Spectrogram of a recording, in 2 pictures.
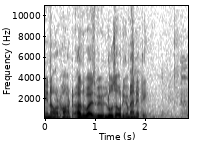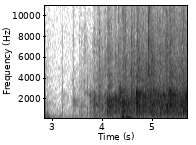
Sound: applause

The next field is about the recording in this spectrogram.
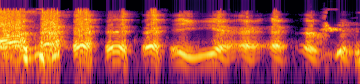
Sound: laughs

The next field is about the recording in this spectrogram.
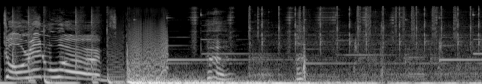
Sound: vinyl scratches

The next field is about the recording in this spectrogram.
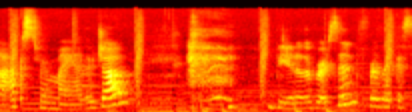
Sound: laughing

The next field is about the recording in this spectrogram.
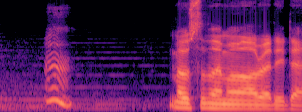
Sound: grunts

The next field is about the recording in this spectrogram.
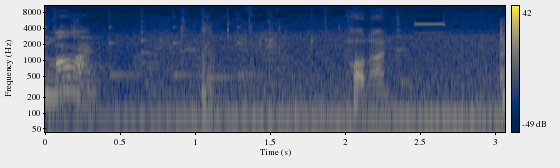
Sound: phone ringing

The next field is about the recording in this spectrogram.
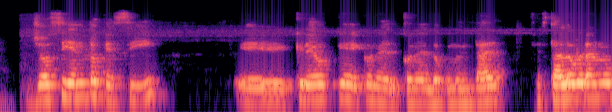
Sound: speaking in foreign language

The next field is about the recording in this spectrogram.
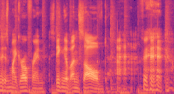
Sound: laughs

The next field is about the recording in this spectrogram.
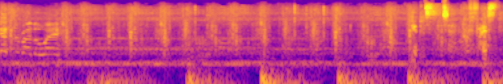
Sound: footsteps; whispering

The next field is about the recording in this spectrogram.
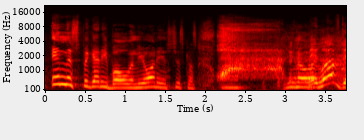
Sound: mocks cheers

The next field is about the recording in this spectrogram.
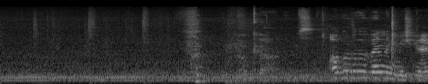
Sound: air conditioner humming; scoffs

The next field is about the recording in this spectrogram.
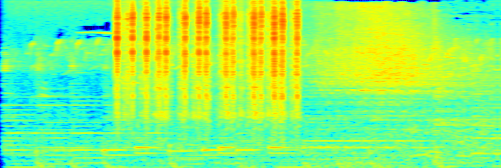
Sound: mellow music; typewriter clicks

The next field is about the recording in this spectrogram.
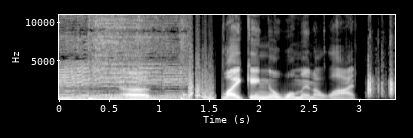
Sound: vinyl record scratch

